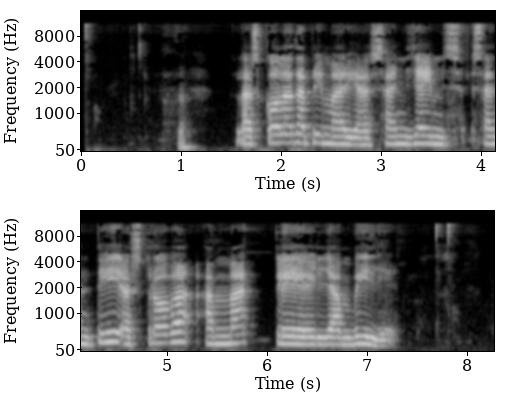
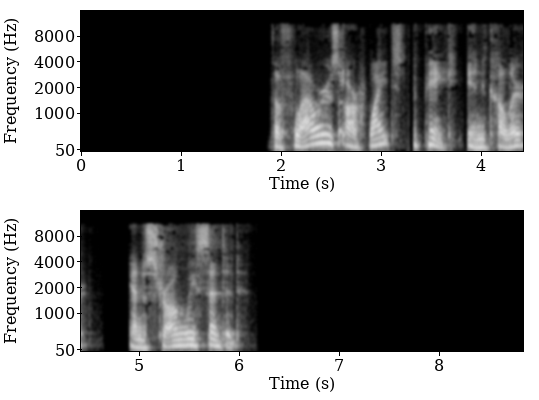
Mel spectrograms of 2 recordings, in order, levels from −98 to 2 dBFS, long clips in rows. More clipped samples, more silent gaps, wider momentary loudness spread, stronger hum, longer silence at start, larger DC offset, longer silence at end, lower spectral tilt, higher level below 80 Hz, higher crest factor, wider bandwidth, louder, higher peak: neither; second, none vs 4.64-4.89 s; first, 18 LU vs 9 LU; neither; second, 0.05 s vs 1.95 s; neither; second, 0.45 s vs 2.85 s; second, -3 dB/octave vs -5 dB/octave; second, -60 dBFS vs -48 dBFS; about the same, 18 dB vs 18 dB; about the same, 11.5 kHz vs 11.5 kHz; second, -20 LUFS vs -16 LUFS; about the same, -4 dBFS vs -2 dBFS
